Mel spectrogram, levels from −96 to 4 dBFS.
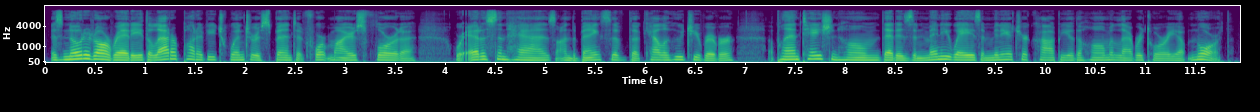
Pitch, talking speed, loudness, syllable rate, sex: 160 Hz, 215 wpm, -19 LUFS, 6.2 syllables/s, female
